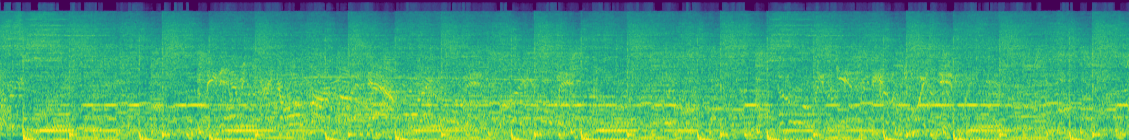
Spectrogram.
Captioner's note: crowd cheering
